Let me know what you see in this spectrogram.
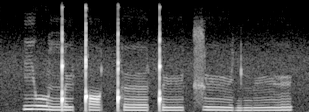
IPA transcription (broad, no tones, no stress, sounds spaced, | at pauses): j u ŋ͡ǃ y ǃ ɔ ǃʰ ʏː ǃ yː t͡ʃ yː d m yː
